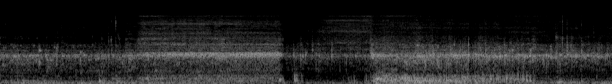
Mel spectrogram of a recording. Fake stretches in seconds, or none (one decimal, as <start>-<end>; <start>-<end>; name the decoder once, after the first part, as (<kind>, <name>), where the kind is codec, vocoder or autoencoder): 2.8-4.2 (autoencoder, DAC-VAE); 4.7-6.1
